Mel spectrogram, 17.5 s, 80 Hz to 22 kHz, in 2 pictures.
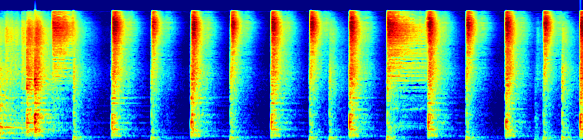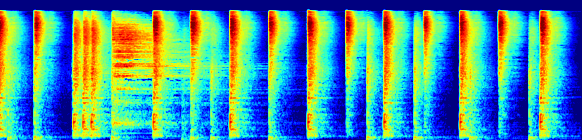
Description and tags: Rock beat loop 18 - 1-4 rock and fill - REMIX 1
Made the kick lower in fq and tried to make the drums sound more 60's soul.
remix, drum, soul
